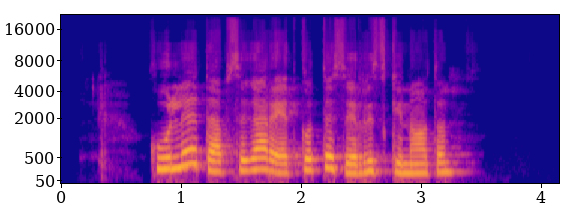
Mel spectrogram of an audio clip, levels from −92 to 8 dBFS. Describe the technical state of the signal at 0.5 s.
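At 0.5 s the speech carries plainly audible Opus compression, and it runs through the whole clip rather than starting there. The likely cause is Opus in its music (CELT) mode at a low rate, around 24 kbps. Starved bands are filled with folded or noise-like energy, so the sound turns grainy and rough rather than swirling with the watery holes of MP3. Bandwidth stays full, with content up to about 20.2 kHz, so it is not muffled.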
